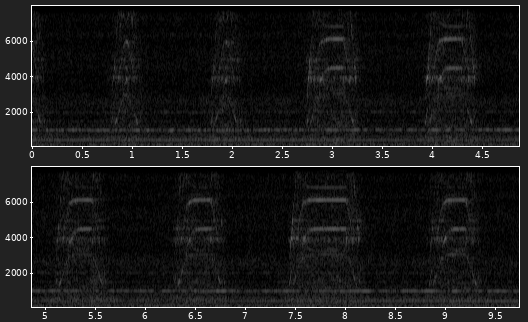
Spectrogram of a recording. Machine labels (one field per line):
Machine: slide rail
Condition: abnormal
